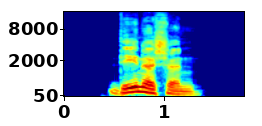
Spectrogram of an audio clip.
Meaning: inflection of dänisch: 1. strong genitive masculine/neuter singular 2. weak/mixed genitive/dative all-gender singular 3. strong/weak/mixed accusative masculine singular 4. strong dative plural
- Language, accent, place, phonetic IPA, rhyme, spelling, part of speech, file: German, Germany, Berlin, [ˈdɛːnɪʃn̩], -ɛːnɪʃn̩, dänischen, adjective, De-dänischen.ogg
